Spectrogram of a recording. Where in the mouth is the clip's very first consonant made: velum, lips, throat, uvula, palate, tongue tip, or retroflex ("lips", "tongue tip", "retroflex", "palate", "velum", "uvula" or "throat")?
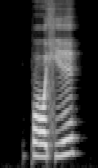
lips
